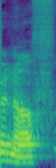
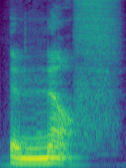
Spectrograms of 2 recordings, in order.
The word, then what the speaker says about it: enough: It means the same thing as enough. Okay? Now, again, the pronunciation of enough. I know that you can spell E N O U G H. Pronunciation is an F sound.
